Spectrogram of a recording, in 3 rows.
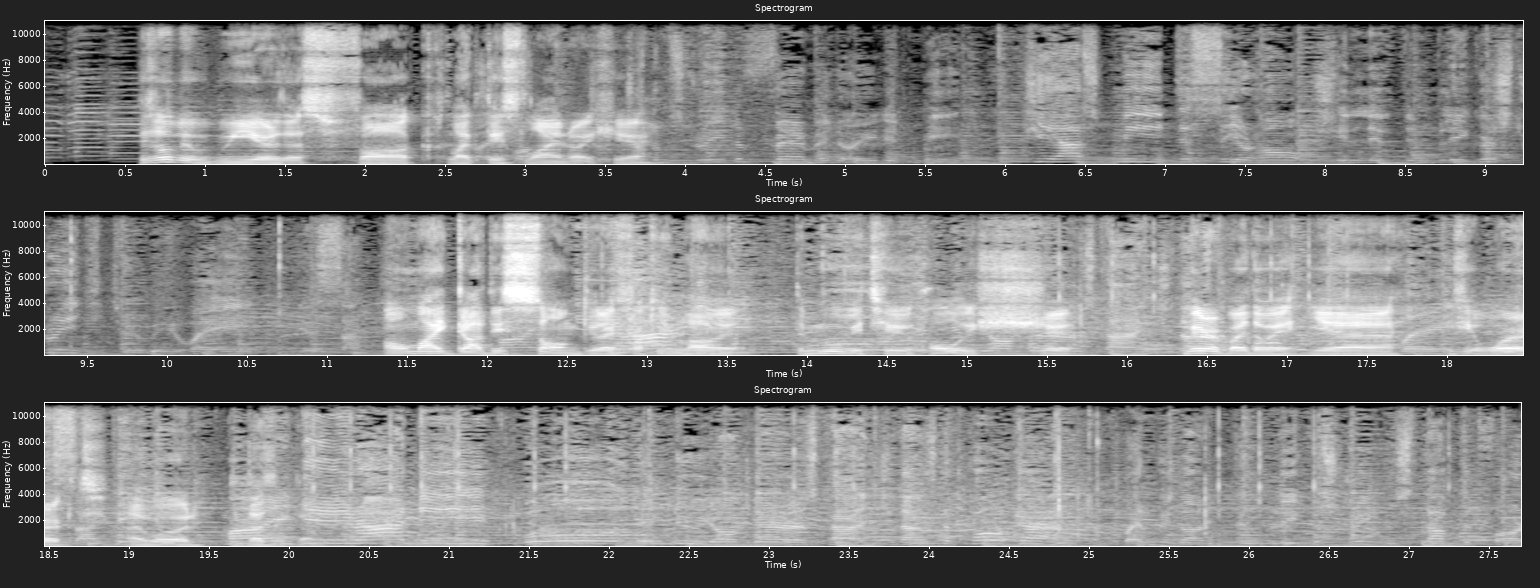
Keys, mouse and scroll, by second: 8.9 Tab, 9.3-12.2 right drag, 15.4-19.3 middle drag, 20.4-22.5 middle drag, 22.5 right click, 22.7 Tab, 24.8 KP_5, 25.0 KP_1.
